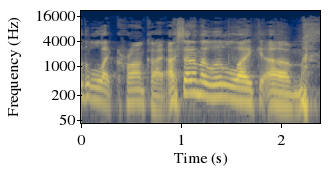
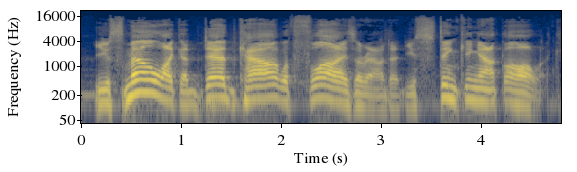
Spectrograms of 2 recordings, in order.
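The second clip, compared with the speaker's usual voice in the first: put-on TV news anchor delivery. Acting out a bitter old newscaster insulting a bar patron: David Brinkley voice. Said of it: "It looks like Brinkley shits on bars".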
